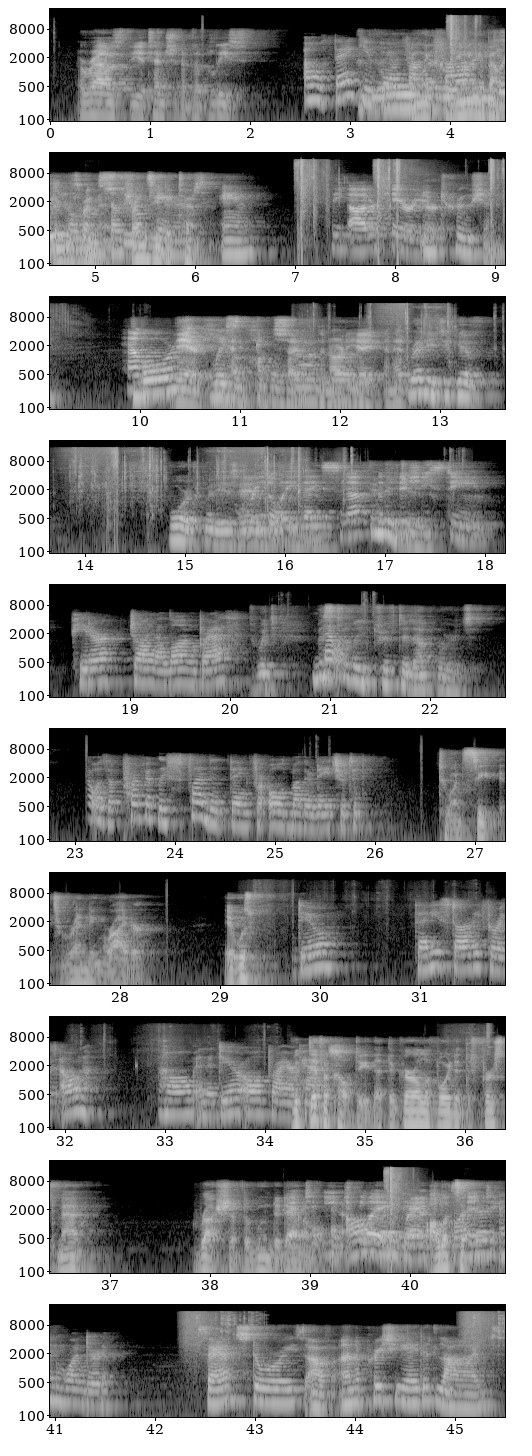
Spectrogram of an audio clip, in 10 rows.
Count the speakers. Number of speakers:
six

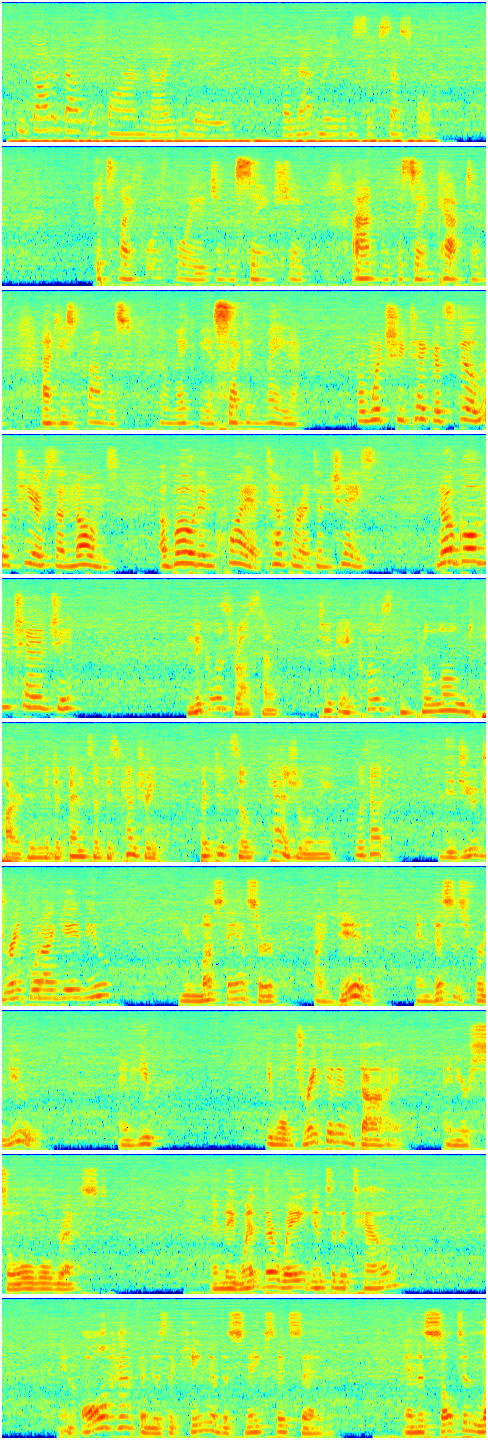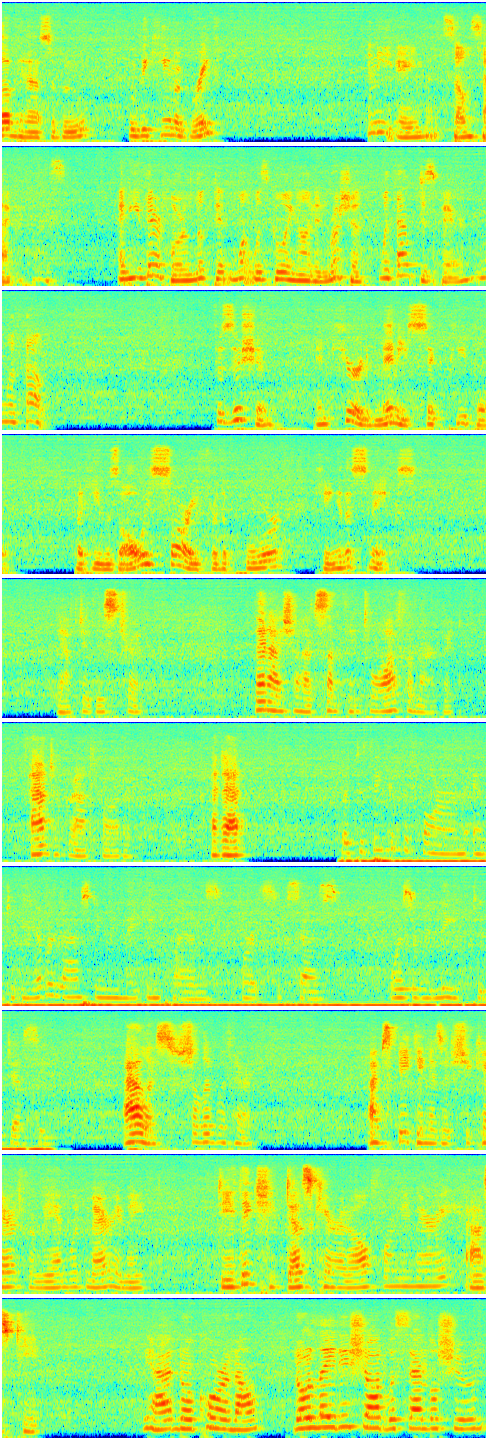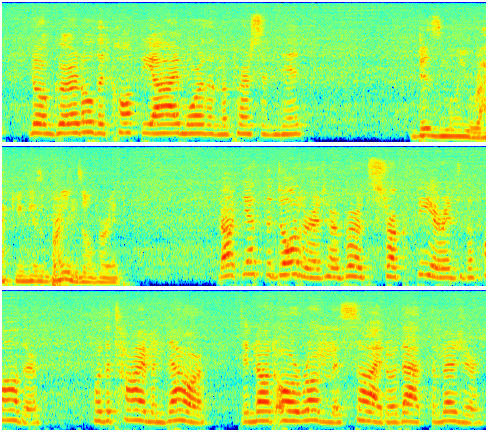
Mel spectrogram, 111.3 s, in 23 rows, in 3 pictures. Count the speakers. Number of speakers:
five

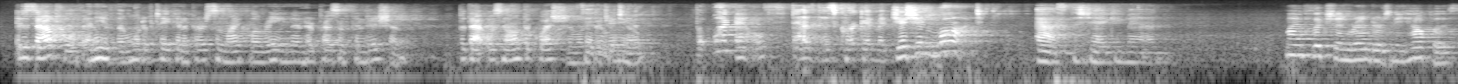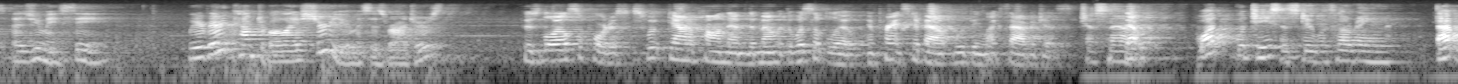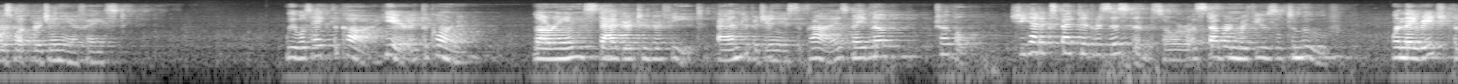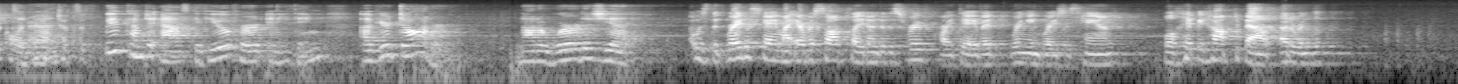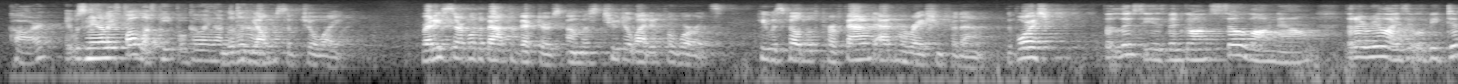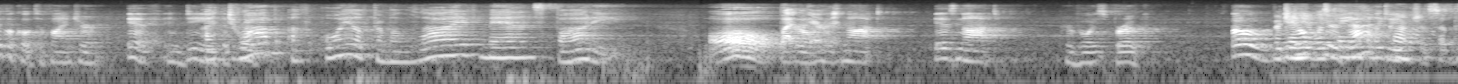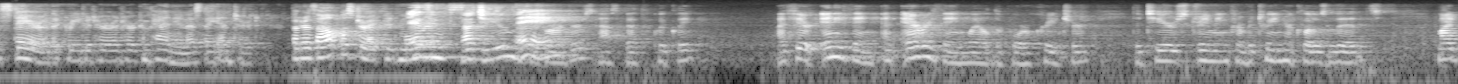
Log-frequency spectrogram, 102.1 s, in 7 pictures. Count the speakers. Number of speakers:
four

